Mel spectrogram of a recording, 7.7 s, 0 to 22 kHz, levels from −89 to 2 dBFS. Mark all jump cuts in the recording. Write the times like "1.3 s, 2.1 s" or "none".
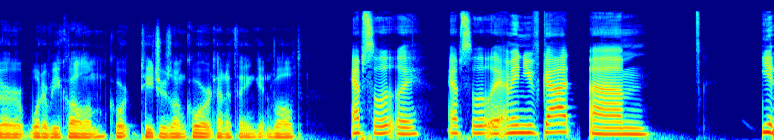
2.1 s, 5.8 s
